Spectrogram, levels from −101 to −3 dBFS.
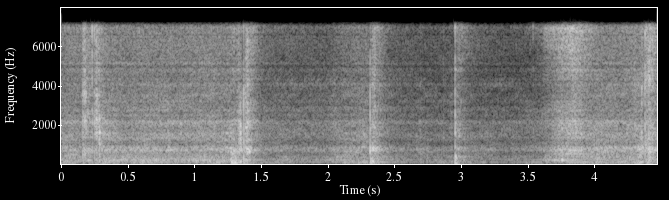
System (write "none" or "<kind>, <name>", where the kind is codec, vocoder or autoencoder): codec, SNAC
